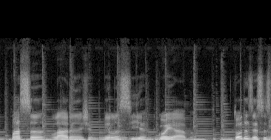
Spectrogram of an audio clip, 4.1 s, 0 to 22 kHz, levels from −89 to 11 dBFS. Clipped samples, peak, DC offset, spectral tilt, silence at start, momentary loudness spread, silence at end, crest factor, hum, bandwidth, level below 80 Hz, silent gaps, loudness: under 0.1%; 0 dBFS; under 0.1%; -5.5 dB/octave; 0 s; 11 LU; 0 s; 16 dB; none; 15 kHz; -34 dBFS; none; -16 LUFS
